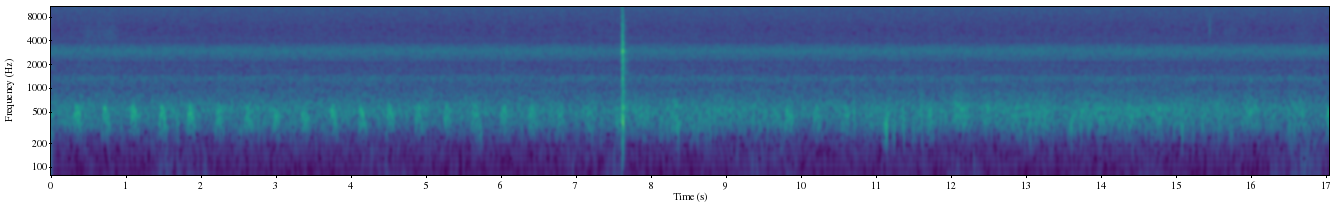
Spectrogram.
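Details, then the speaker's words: Fetal heartbeat at 11 weeks 6 days on Doppler: rapid, regular whooshing pulses, roughly 160 beats a minute, with the baby moving away from the probe. "we're going to attempt to find the baby's heart right now."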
